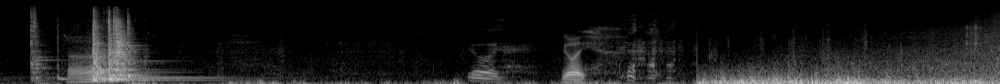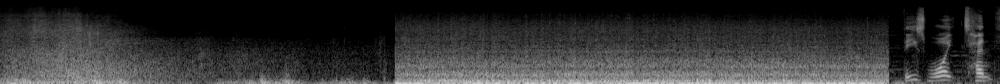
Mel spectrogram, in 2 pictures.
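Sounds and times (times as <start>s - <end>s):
car cabin engine and road rumble: 14.0s - 18.9s.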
